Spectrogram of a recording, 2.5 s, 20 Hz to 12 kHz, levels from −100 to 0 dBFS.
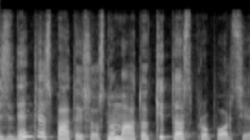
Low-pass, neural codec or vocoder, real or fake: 10.8 kHz; vocoder, 44.1 kHz, 128 mel bands, Pupu-Vocoder; fake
